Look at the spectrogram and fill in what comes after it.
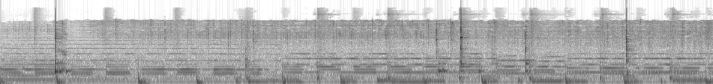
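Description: Pork belly pieces sizzling in a hot nonstick frying pan. There are sharp taps as more pieces are dropped in, the loudest about three-quarters of a second in and others near the end. Background music with bass notes plays under it.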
